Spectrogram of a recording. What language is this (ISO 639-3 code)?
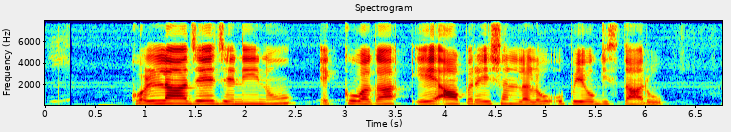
tel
